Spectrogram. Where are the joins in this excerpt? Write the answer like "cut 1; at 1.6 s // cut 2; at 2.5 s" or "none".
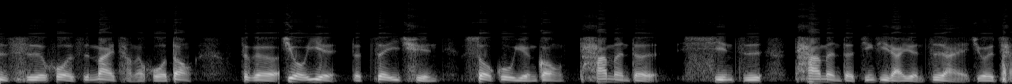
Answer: cut 1; at 5.7 s

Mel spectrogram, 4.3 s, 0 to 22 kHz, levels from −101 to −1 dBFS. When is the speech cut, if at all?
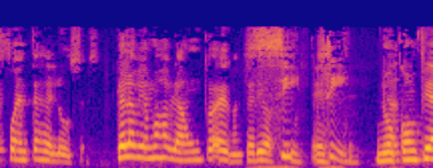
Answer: cut 1; at 1.1 s // cut 2; at 2.3 s // cut 3; at 3.1 s

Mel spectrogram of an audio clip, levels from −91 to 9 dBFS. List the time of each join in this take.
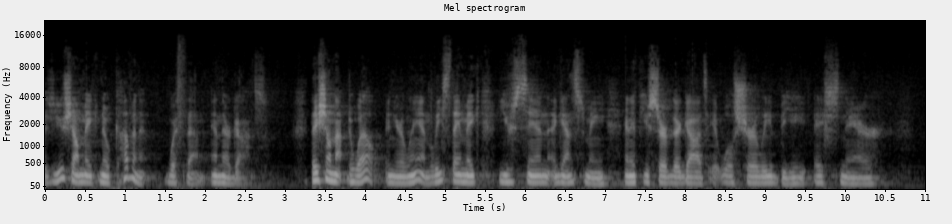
none

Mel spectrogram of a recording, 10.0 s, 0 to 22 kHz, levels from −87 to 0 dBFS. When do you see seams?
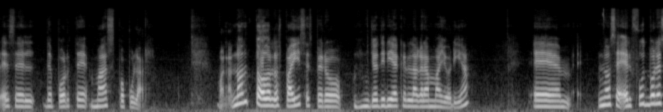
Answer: none

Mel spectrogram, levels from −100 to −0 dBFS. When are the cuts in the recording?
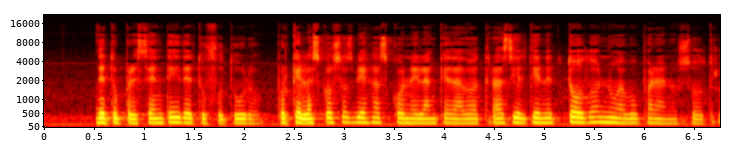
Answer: cut 1; at 2.3 s

